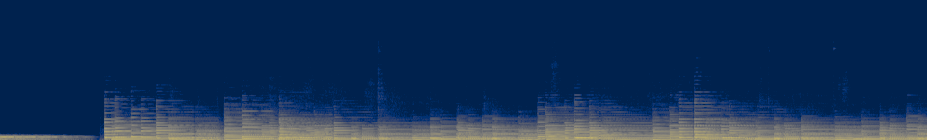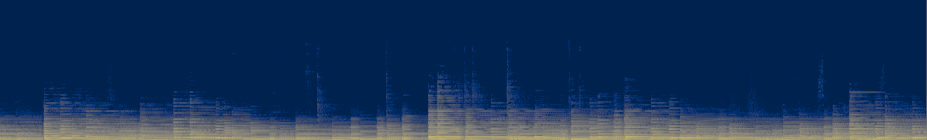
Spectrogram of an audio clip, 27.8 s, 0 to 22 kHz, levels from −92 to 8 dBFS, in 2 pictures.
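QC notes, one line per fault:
2.89, 8.99, 10.39, 14.97, 15.95, 17.21 s: short concealed packet loss. Audio arrived too late to decode: 40 ms at 2.89 s, 20 ms elsewhere. The receiver extrapolated the preceding sound, pitched or noise-like, then crossfaded back, producing brief smears where short transients may drop out.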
